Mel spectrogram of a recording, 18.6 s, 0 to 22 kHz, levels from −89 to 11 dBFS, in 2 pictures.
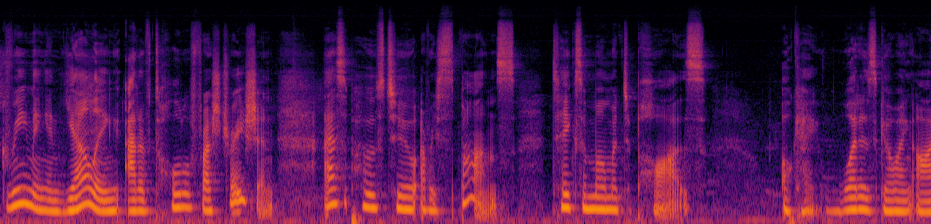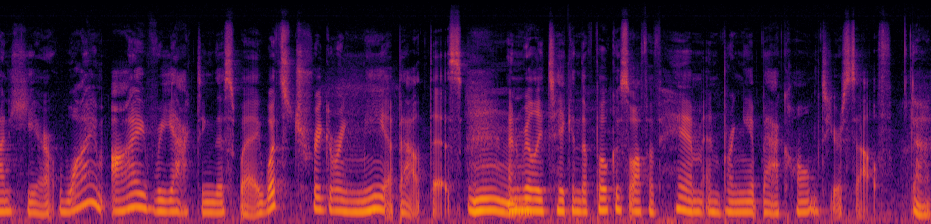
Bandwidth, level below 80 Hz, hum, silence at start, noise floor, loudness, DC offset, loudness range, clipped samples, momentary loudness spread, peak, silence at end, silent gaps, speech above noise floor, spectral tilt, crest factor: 15.5 kHz; -44 dBFS; none; 0 s; -45 dBFS; -22 LUFS; under 0.1%; 4 LU; under 0.1%; 10 LU; -4 dBFS; 0 s; none; 23 dB; -6 dB/octave; 18 dB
